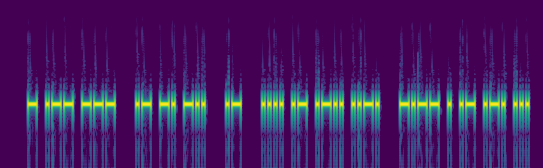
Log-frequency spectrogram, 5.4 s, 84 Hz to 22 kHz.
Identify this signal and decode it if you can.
Morse code, heard as a keyed tone, about 50 wpm, 700 Hz. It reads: TWO AND A HALF YEARS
